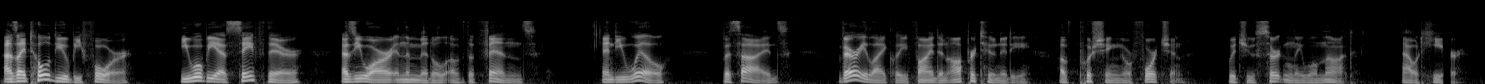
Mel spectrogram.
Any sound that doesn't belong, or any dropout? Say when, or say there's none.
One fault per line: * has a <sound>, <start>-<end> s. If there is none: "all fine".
* has a dropout, 14.4-14.5 s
